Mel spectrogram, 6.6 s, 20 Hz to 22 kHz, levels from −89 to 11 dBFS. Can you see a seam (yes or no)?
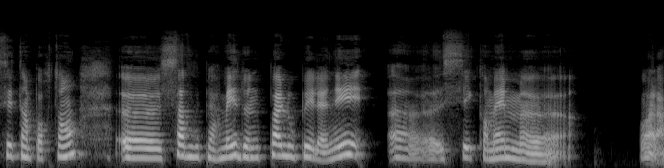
no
